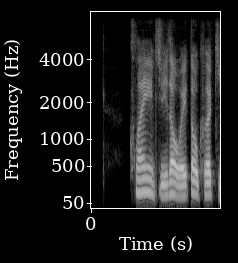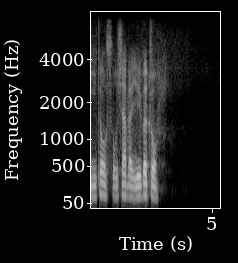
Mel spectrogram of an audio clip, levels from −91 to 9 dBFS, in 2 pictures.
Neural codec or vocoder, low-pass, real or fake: codec, 16 kHz, 1.1 kbps, Voila-Tokenizer; 7.2 kHz; fake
